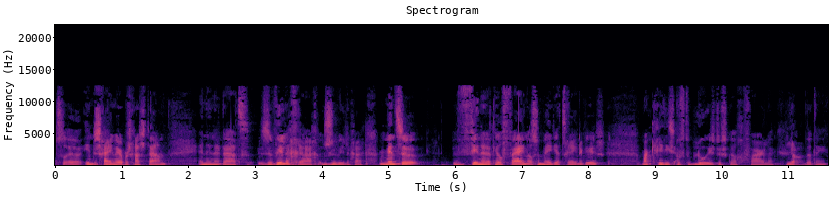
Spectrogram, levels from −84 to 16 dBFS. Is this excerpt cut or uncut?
cut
